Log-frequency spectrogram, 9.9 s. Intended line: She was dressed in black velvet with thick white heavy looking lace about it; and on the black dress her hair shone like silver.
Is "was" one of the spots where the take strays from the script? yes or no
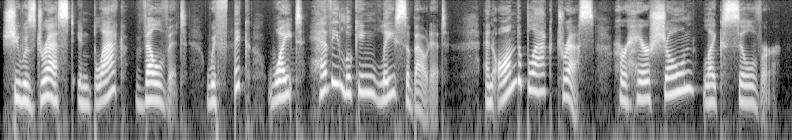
no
